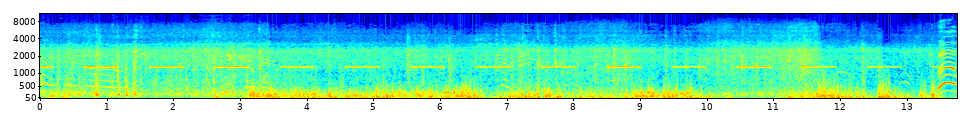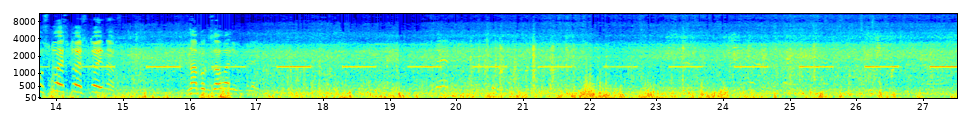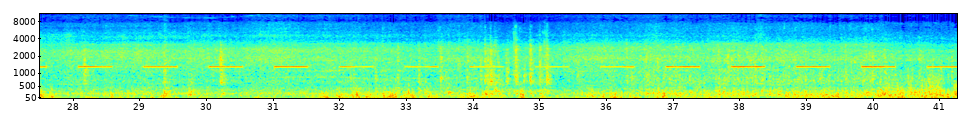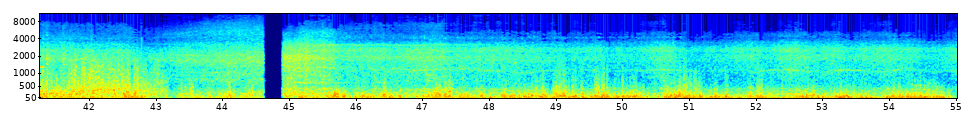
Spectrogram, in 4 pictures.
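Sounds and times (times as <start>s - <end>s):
heavy engine rumble: 0.0s - 55.0s
reversing alarm beeping: 0.7s - 13.7s, 14.4s - 16.0s, 16.6s - 41.4s.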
